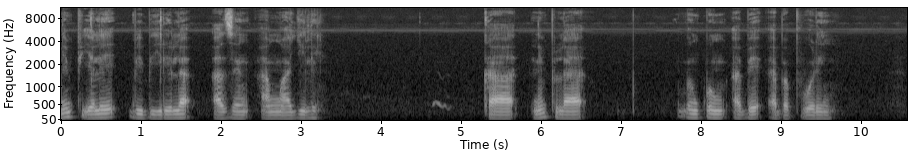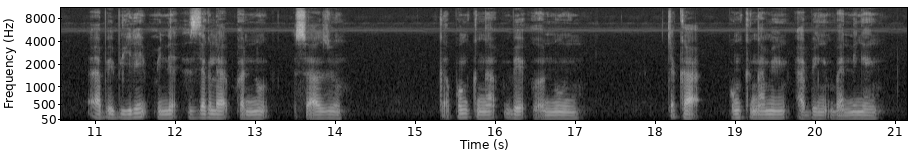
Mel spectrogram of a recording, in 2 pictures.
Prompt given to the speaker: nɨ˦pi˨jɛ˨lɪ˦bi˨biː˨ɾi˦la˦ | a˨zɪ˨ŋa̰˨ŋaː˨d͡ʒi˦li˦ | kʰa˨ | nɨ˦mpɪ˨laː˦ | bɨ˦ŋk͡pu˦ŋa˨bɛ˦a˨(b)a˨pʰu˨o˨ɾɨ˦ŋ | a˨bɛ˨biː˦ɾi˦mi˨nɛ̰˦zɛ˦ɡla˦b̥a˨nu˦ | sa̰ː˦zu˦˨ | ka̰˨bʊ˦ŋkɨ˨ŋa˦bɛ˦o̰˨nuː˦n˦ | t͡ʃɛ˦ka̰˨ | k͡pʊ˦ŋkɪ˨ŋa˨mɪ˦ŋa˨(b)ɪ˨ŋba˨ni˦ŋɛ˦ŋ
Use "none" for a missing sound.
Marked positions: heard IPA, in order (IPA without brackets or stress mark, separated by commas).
b, b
